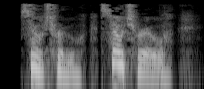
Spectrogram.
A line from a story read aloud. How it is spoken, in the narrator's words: he laughed nervously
